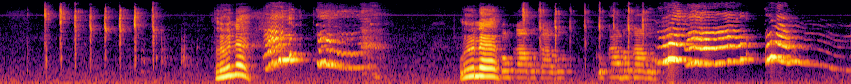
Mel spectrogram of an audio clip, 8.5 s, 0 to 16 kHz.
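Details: A 12-week-old female Siberian Husky puppy, on seeing a turkey outside, gives quick yips, then drawn-out, wavering whines and yowls that rise and fall.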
